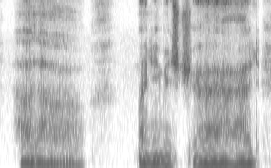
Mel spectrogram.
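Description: In a put-on character voice, a man speaks with a very deep, low pitch and monotone, flat intonation. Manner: put-on impression.

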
